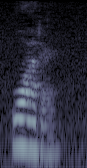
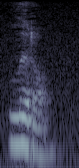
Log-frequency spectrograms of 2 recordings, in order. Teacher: We don't have the true T sound, T. Instead, we have what's called a flap T. We can use this symbol to represent the flap T.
